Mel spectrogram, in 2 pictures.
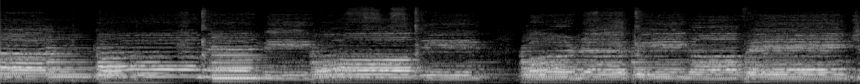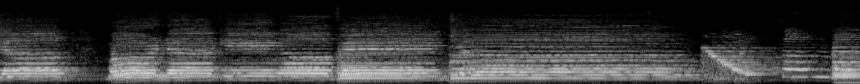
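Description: A small mixed vocal ensemble of women's, a man's and a boy's voices singing a Christmas carol in harmony, with an electronic keyboard holding low bass notes beneath. The singing breaks off briefly twice between phrases, about five and ten seconds in.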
